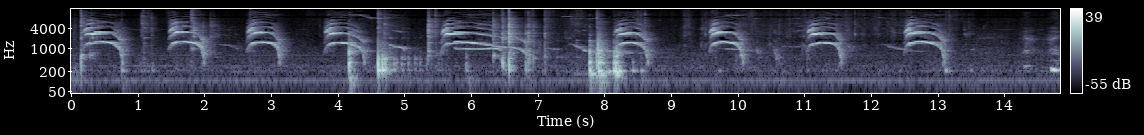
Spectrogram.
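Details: Frightened male kitten shut inside a wall of a vacant house awaiting demolition, calling steadily: about eleven arching meows, roughly one every 1.3 seconds, with a cluster of overlapping cries and scraping noises in the middle.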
